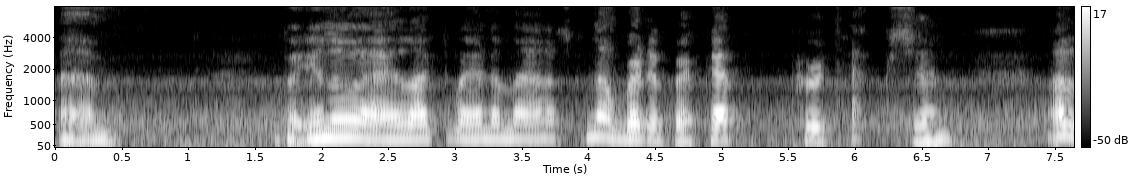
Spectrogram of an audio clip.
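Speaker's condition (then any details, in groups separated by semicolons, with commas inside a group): Bell's palsy; affects eye, nose and mouth, cannot blow nose; about 13 years since diagnosis; voice may be unclear, uses straws for drinking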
